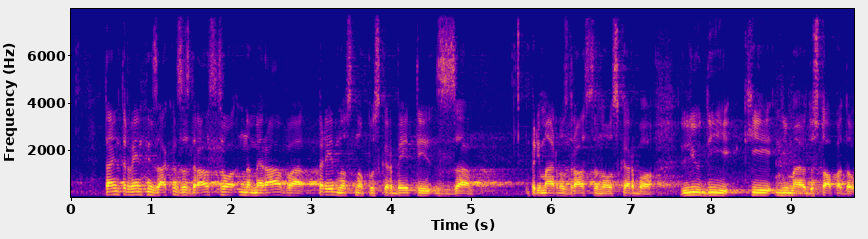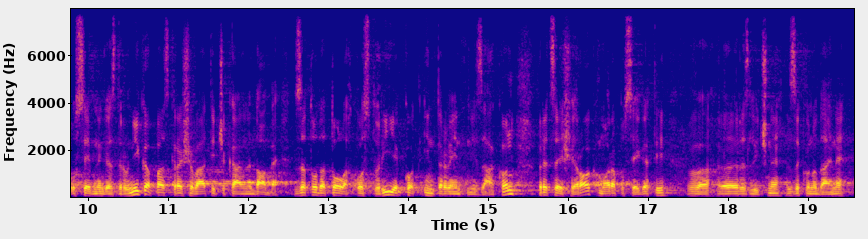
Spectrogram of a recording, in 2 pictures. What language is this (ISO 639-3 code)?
slv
